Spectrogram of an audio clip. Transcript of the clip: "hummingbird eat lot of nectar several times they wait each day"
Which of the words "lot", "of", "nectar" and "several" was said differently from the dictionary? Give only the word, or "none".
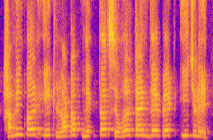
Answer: of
